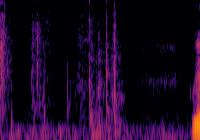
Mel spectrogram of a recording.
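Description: Faint, scattered light clicks and snaps of a tarot deck being handled and shuffled in the hands.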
